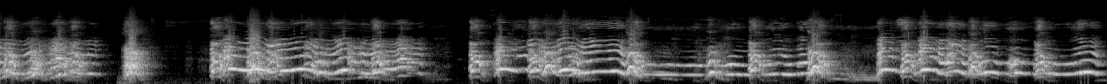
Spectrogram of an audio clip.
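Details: Several dogs howling through 2012 Fourth of July fireworks, long quavering howls at differing pitches overlapping in a chorus, punctuated by sharp barks and yelps, with two short breaks between bouts.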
